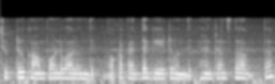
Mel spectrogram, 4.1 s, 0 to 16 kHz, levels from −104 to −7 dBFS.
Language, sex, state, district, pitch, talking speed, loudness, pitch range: Telugu, female, Andhra Pradesh, Srikakulam, 185 Hz, 160 wpm, -16 LUFS, 175-190 Hz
